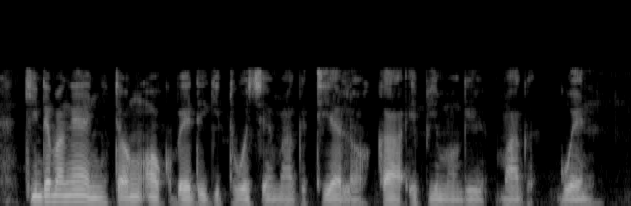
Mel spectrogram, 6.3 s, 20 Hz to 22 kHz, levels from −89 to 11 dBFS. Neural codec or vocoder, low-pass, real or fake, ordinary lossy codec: vocoder, 44.1 kHz, 80 mel bands, Vocos; 5.4 kHz; fake; none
